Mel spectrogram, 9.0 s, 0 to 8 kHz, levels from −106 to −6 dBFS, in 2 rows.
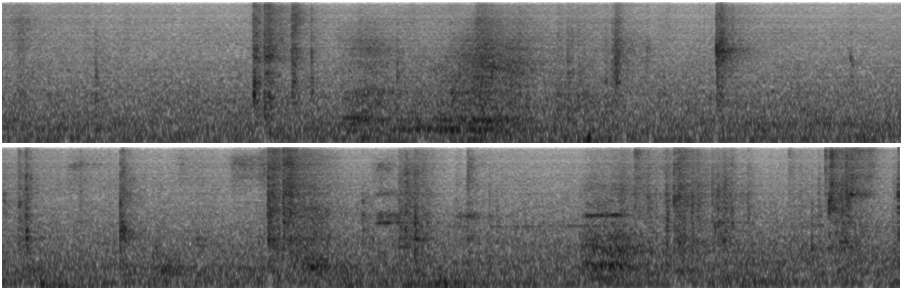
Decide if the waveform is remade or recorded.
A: remade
